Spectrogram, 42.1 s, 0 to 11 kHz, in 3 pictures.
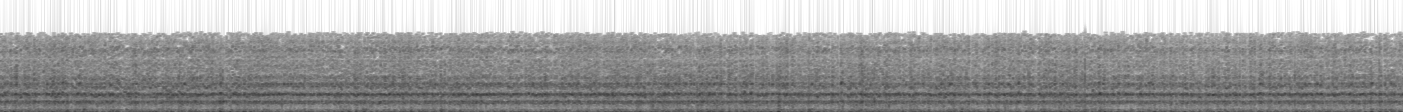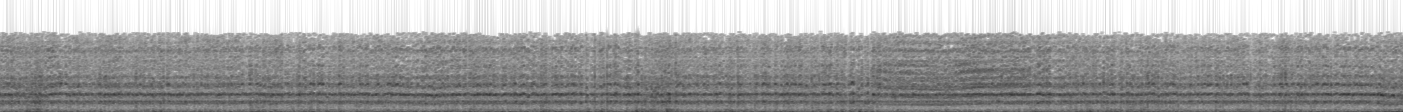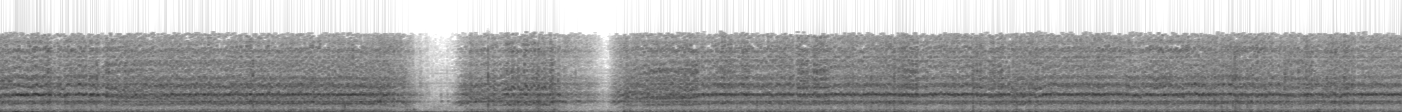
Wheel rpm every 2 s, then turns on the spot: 230, 230, 230, 240, 230, 230, 240, 240, 230, 230, 230, 220, 230, 230, 220, 190, 100, 150, 230, 230, 230.
none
